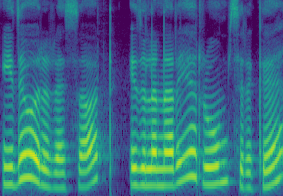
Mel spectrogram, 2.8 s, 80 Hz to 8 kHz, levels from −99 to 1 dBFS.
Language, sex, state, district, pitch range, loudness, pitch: Tamil, female, Tamil Nadu, Nilgiris, 235-295 Hz, -15 LUFS, 255 Hz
